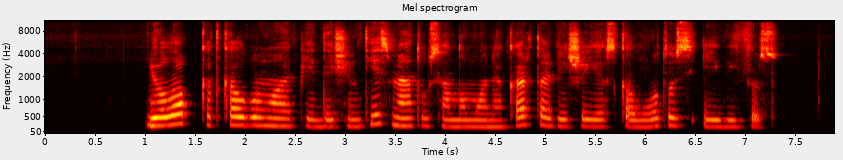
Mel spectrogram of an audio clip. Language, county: Lithuanian, Alytus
